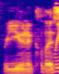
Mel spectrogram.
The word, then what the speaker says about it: Reuniclus: Reuniclus.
